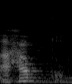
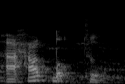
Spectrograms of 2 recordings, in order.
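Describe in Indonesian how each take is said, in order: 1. Huruf t pertama langsung menyatu dengan yang kedua. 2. Huruf t pertama dilepas dengan pantulan. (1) "tapi bacanya ahattu" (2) "bukan ahattu"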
